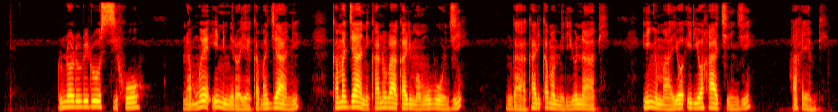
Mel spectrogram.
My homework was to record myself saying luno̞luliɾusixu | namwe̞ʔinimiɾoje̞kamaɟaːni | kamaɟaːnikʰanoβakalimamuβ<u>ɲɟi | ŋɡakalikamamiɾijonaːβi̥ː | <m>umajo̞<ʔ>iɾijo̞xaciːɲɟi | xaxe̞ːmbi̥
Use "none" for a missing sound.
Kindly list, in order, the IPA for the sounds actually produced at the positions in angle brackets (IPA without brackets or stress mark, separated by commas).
uː, ɲ, ʔ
